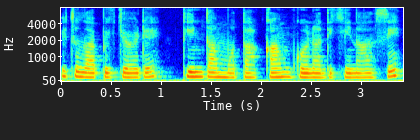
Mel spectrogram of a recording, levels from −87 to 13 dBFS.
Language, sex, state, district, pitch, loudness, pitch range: Nagamese, female, Nagaland, Kohima, 175 Hz, -15 LUFS, 170-190 Hz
